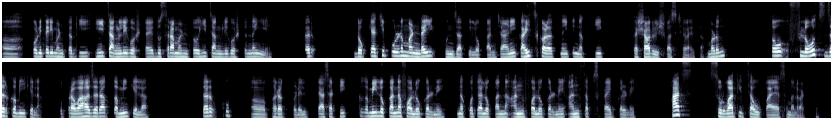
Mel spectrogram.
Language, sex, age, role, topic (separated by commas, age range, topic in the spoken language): Marathi, male, 40-44, guest, सोशल मीडियावर माहितीचा मारा कसा सांभाळता?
